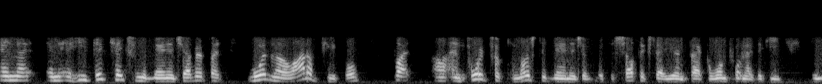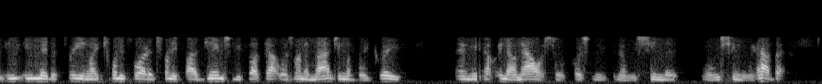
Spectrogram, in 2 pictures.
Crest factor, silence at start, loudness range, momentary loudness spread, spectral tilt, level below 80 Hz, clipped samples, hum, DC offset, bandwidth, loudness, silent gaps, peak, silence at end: 16 dB; 0 s; 3 LU; 10 LU; -9.5 dB/octave; -66 dBFS; under 0.1%; none; under 0.1%; 3.8 kHz; -19 LUFS; none; -2 dBFS; 0.4 s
